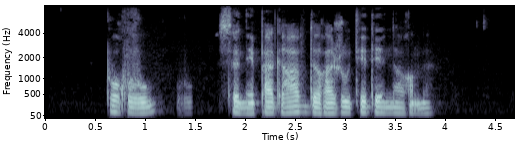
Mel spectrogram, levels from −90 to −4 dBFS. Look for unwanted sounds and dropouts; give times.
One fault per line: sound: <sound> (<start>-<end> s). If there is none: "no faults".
sound: laugh (1.3-1.5 s)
